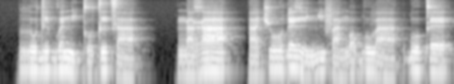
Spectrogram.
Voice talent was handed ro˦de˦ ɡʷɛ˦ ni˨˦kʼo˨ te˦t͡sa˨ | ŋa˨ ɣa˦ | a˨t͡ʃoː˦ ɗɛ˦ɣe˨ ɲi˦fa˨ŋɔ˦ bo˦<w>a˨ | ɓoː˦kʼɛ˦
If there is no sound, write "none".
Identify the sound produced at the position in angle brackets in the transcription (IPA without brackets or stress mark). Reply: β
